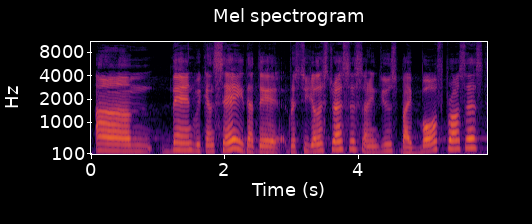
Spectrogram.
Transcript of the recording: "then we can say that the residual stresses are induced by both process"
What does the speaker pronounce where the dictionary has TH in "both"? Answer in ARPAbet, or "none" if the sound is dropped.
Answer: TH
